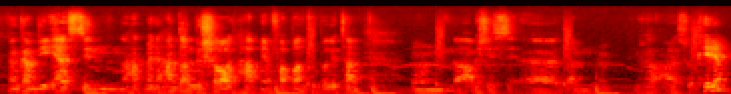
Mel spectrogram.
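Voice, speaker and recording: Ein junger Mann erzählt als Vlogger aufgewühlt und in lockerem Slang, wie er angegriffen wurde, und zitiert dabei die Angreifer. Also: male voice, medium pitch, fairly even intonation, moderate pace, recorded from a distance. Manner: agitated slangy retelling, quoting his attackers. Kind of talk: casual storytelling. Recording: roomy, off-mic, with music behind.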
